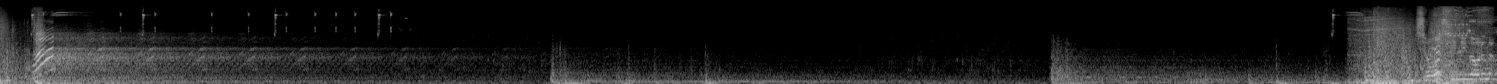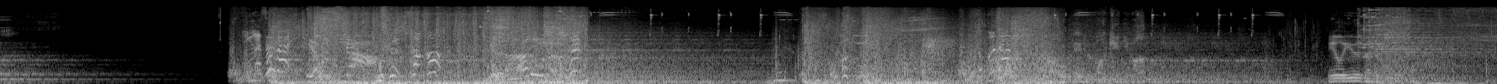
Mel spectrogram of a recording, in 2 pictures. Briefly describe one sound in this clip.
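Swords clash and magic bursts crackle in a noisy fight.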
